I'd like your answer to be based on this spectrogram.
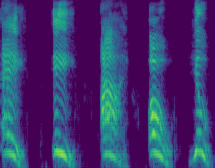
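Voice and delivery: high, separated vowels; slow, loud, high vowel drill. Shown as a demonstration. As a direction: hold each vowel, one at a time. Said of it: "Loud and slow".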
